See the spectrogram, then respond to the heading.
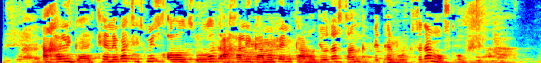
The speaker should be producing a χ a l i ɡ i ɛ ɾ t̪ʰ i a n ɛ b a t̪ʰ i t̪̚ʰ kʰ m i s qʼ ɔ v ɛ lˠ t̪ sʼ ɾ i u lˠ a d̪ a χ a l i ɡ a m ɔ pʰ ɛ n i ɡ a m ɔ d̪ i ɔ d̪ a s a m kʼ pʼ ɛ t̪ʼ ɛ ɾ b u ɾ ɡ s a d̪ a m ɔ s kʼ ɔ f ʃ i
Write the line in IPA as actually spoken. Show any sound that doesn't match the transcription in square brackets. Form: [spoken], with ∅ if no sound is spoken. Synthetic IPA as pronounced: a χ a l i ɡ [a] ɛ ɾ t̪ʰ i a n ɛ b a t̪ʰ i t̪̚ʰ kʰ m i s qʼ ɔ v ɛ lˠ t̪ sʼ ɾ i u lˠ a d̪ a χ a l i ɡ a m ɔ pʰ ɛ n i ɡ a m ɔ d̪ i ɔ d̪ a s a [ŋ] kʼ pʼ ɛ t̪ʼ ɛ ɾ b u ɾ ɡ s a d̪ a m ɔ s kʼ ɔ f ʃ i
